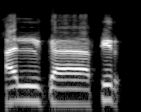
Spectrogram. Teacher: را پر اگر میں وقف کرتا ہوں تو جو را ہے وقف کی صورت میں اس کو ساکن کر دیں گے، الکافر کر کے پڑھیں گے، جیسے ہم پڑھتے ہیں نا الحمد للہ رب العالمین۔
